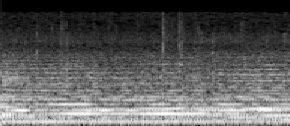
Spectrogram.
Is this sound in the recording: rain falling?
yes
